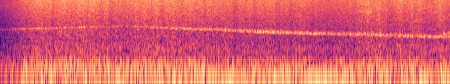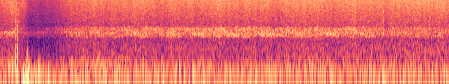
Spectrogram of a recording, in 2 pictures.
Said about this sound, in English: And even though the sirens are blaring, there's nothing of emergency about us and what we are exploring and doing.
